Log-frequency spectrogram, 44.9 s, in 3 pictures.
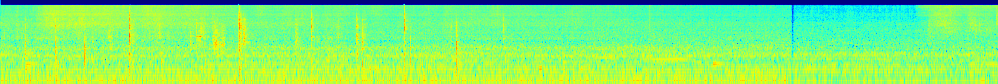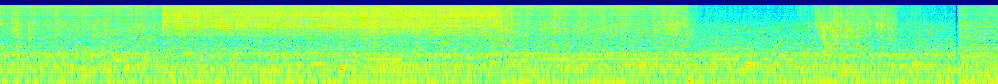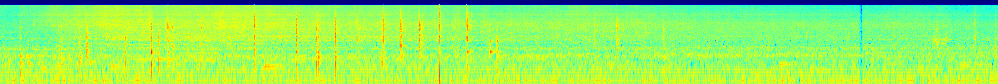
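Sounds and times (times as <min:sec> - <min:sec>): wooden spatula clacking in pot: 0:33.7 - 0:37.6.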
